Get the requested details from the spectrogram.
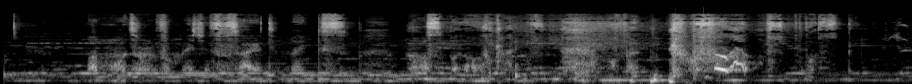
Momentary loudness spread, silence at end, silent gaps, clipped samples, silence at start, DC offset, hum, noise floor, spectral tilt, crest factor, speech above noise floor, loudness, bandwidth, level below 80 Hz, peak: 19 LU; 0.05 s; none; under 0.1%; 0.15 s; under 0.1%; none; -43 dBFS; -1 dB/octave; 20 dB; 23 dB; -17 LUFS; 11.5 kHz; -60 dBFS; 0 dBFS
